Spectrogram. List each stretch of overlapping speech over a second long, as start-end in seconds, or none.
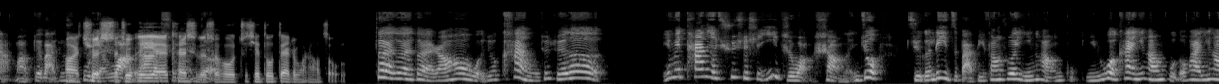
0.6-2.3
